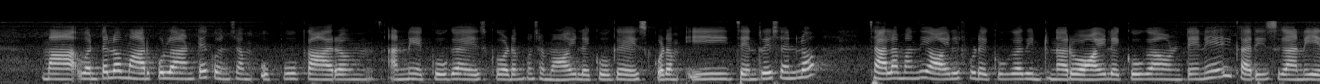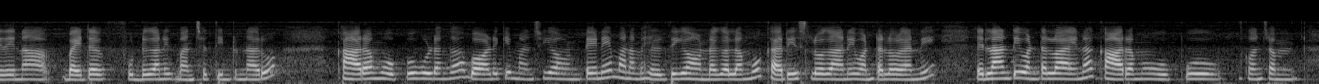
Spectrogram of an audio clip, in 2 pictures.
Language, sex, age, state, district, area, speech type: Telugu, female, 18-30, Telangana, Mahbubnagar, urban, spontaneous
